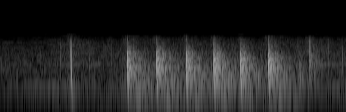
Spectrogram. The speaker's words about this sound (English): I walked up the stairs and knocked on the front door, never expecting an answer.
